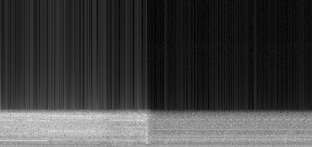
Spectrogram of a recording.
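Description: A power tool bores holes into a plastic hydroponics drip bucket with a steady, loud whirring hum. The pitch drops partway through as the cut eases off, and no one speaks.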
